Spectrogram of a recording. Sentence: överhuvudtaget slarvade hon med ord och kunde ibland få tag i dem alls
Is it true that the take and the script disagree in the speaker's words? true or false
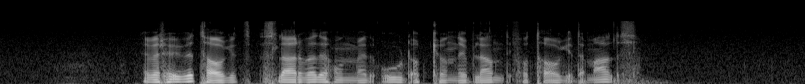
false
